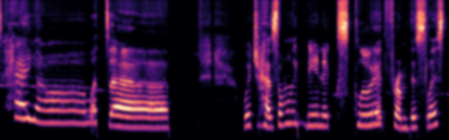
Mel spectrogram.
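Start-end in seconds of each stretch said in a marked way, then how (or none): 0.0-2.2 light, casual "Hey, y'all" starting high; movie-style greeting. Retold or imitated. Lightly acted film character greeting his friends. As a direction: toss it off like a friendly movie Southerner. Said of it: "You hear it a lot in the movies".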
